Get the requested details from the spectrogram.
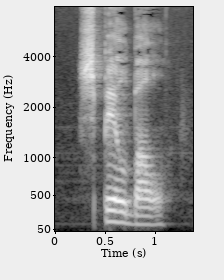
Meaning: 1. a helpless victim of external forces 2. a ball used for playing, especially one belonging to a pet
- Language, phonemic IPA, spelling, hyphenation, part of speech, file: Dutch, /ˈspeːl.bɑl/, speelbal, speel‧bal, noun, Nl-speelbal.ogg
